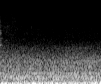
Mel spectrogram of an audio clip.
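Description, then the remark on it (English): A steady, heavy low rumble of a vehicle being driven through traffic, like road noise heard from inside a car while driving, constant and fairly loud with no voices. “So now I'm going to continue my way through this traffic”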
